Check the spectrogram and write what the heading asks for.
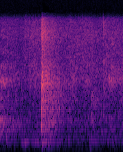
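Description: A single sharp thud about a second in, fading quickly, over quiet room tone.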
